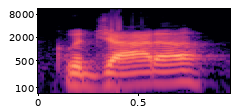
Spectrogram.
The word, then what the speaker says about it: Quijada: So I guess the old way of saying it back in the day was Quijada, spelled actually Q-U-I-J-A-D-A, Quijada.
